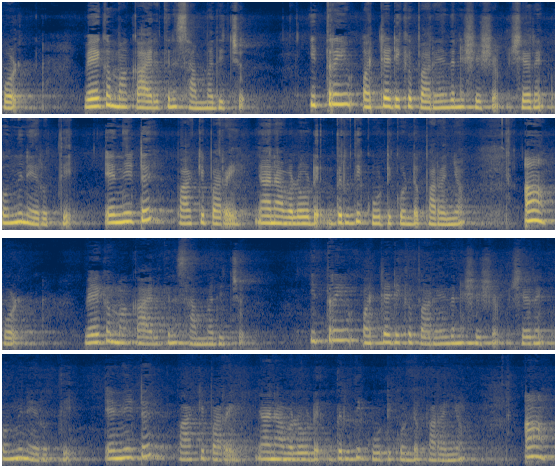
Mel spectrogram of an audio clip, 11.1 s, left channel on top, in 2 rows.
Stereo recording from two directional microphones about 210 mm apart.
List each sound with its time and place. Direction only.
0.8 s a woman's voice: 35° left (ahead or behind)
